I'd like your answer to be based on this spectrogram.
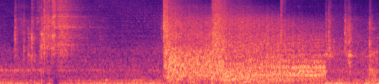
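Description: A pistol fitted with a red dot sight fires at an outdoor shooting range, and one loud sharp report booms out above steady background wind and noise.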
